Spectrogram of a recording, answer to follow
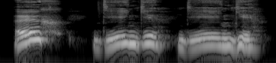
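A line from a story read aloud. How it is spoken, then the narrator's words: Sighing father. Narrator (Russian): вздохнул отец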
